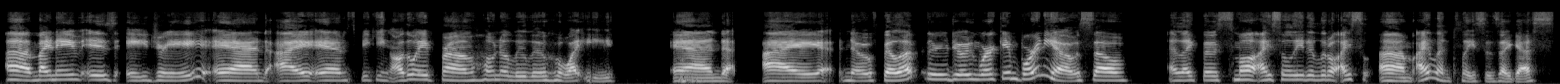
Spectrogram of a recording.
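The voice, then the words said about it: Slightly raspy voice. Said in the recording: “so my voice is a little bit raspy because that's what happens when the volcano erupts”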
